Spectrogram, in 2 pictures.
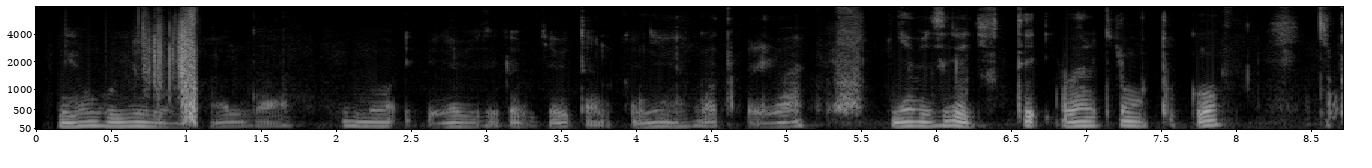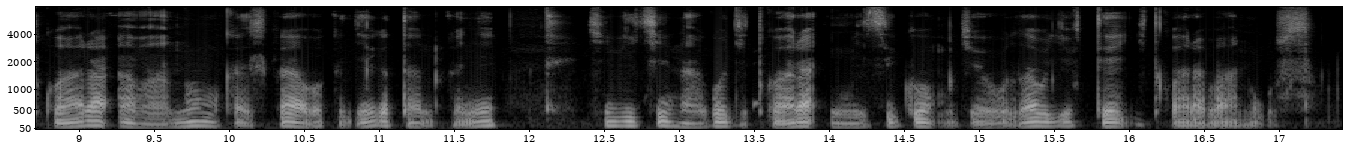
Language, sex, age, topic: Kinyarwanda, male, 25-35, government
